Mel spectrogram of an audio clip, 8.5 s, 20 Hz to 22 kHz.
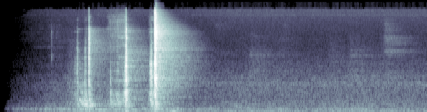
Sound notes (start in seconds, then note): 1.3 clanking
